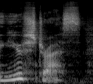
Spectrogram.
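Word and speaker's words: eustress: negative stress but fewer are uh aware of UST stress that's spelled EU stress and that's the positive stress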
